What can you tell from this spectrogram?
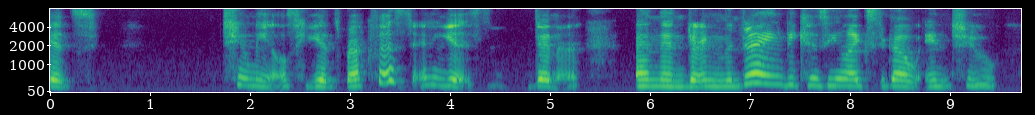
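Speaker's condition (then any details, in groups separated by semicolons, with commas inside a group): Cerebral palsy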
